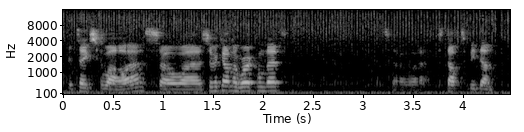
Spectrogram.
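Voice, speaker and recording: Very fast, somewhat breathy speech in a Dutch accent with very wide pitch swings. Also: man. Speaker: flight sim developer and streamer. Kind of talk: tutorial. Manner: instructive, hesitant with fillers.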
